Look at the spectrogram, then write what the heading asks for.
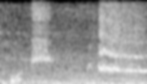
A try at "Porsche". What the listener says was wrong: in the german language danka right there's an e at the end porsha there's an e at the end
